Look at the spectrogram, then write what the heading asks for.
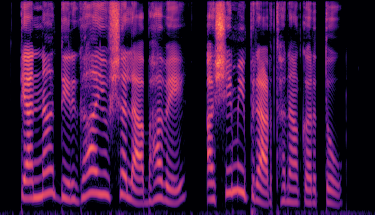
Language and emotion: Marathi, neutral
